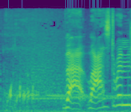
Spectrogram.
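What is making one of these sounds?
A young woman speaks casually.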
